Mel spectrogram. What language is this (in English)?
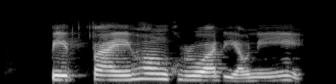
Thai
